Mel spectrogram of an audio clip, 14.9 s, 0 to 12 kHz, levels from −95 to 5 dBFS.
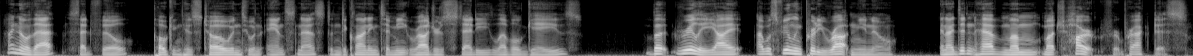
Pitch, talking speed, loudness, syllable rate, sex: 125 Hz, 155 wpm, -20 LUFS, 4.1 syllables/s, male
